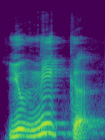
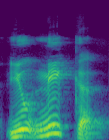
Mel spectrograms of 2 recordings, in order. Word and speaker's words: unique: Last syllable is pronounced with a greater force comparing with first one. That's why the primary stress is on the last syllable. Okay, unique, unique.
